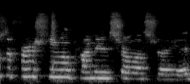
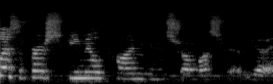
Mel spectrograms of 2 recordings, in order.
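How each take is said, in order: First: The question is read quickly. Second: The question is read at normal speed.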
